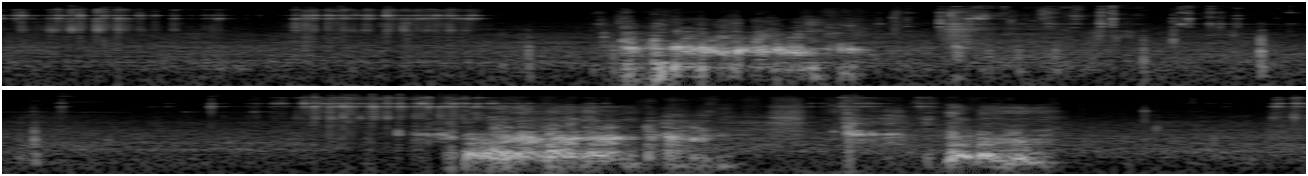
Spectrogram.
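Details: Jealous female Bull Terrier kept from her toy utters strained whining, groaning bursts in two main bouts about five seconds apart, with squeaks and handling noise around them.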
